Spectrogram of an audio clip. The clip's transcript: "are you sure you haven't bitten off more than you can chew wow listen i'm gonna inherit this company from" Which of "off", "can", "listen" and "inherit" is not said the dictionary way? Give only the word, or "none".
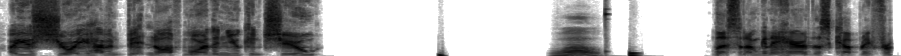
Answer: inherit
